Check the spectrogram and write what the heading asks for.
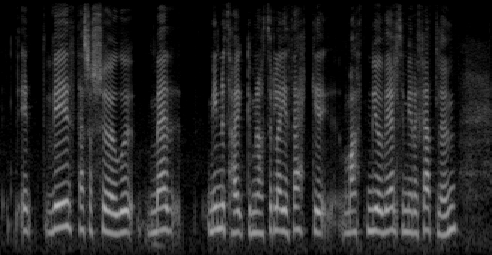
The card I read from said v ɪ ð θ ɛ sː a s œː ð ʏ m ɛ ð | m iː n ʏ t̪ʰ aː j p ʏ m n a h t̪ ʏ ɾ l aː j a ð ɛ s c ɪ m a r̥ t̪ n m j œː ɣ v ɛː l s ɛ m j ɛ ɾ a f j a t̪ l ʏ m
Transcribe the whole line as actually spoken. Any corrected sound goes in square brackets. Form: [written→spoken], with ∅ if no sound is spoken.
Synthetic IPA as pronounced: v ɪ ð θ ɛ sː a s œː [ð→ɣ] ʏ m ɛ ð | m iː n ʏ t̪ʰ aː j [p→c] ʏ m n a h t̪ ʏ ɾ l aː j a [ð→θ] ɛ [s→h] c ɪ m a r̥ t̪ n m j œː ɣ v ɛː l s ɛ m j ɛ ɾ a f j a t̪ l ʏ m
